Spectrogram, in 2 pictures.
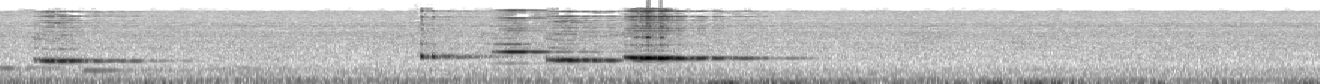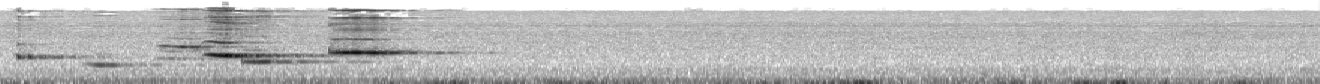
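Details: Song of a male Kauai ʻōʻō, the last one that could be found, singing and waiting for a female's duet response that never came: clear, flute-like whistled notes, some sliding up, some dropping, in two short bursts over a low hum.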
